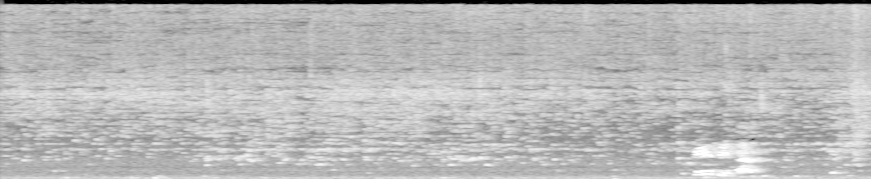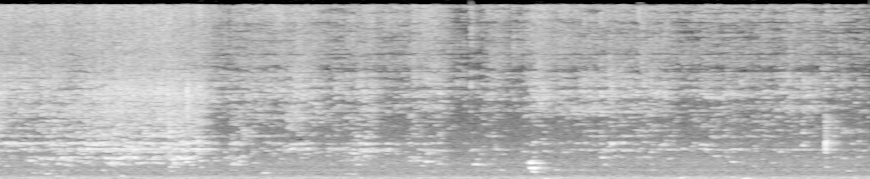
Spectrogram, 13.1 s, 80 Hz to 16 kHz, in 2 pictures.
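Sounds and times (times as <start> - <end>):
broth pouring into pan: 0.0 - 13.0
chicken sizzling in a frying pan: 0.0 - 13.0.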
